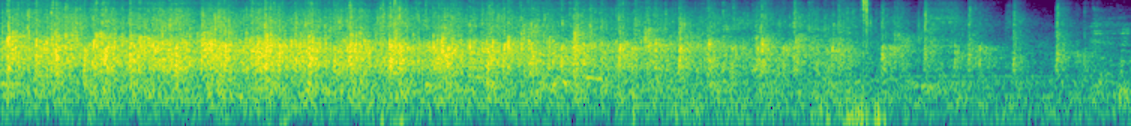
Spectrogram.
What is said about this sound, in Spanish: Pueden darle un gran aplauso al Señor por lo que Él está haciendo.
